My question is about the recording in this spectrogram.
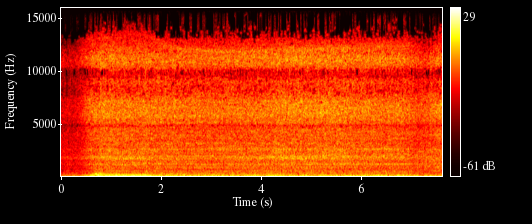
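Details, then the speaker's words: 7.3 Powerstroke diesel truck after all injectors were shimmed to fix a cold no-start, started cold off the plug and not yet warmed up: deep, steady drone pulling evenly under load with smooth shifts, no misses, knocks or rattles; normal running under load. "So smooth. I'll tell you what, it doesn't only help the thing start. This thing is running amazing. Super smooth shifts, super smooth power delivery. This thing is just purring."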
